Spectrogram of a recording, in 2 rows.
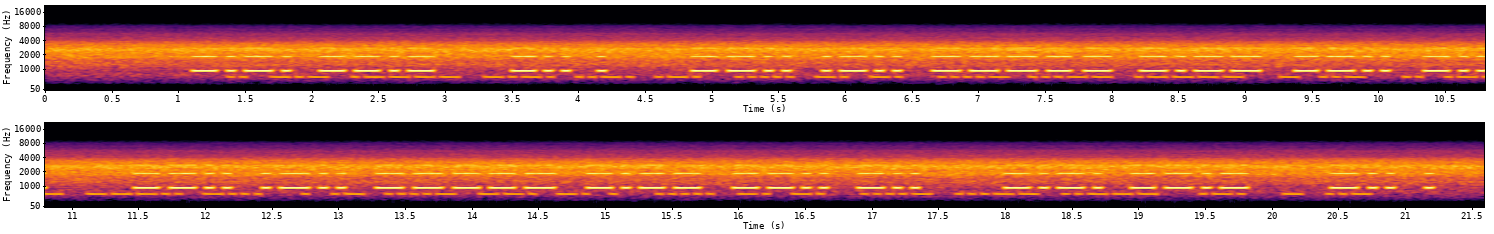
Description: Morse code, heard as two keyed tones, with radio static and room echo. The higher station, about 18 wpm, 930 Hz: CQ DE ZL0YZD ZL0YZD CQ DE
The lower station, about 25 wpm, 630 Hz: IK1CFR 5NN 431 TU IW8B EA4GNE 5NN 432 R TU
